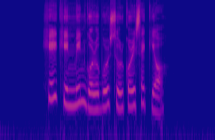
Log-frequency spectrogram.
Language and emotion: Assamese, neutral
